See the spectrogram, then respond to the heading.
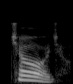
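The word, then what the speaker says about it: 長女: 장녀라는 뜻을 가지고 있는 이 한자의 발음은 초조, 초조.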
